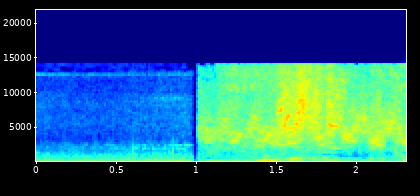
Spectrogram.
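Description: A loud rushing whoosh sweeps past.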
